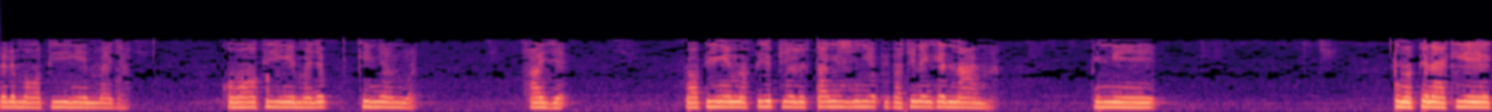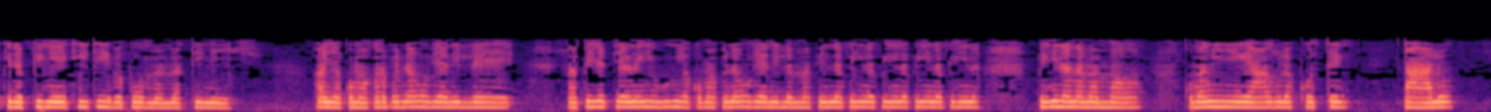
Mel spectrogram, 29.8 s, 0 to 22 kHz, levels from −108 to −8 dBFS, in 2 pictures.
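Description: From start to finish the speech sounds dull and smeared, with a warbling, fizzy texture on sustained vowels and sibilants. The likely cause is heavy AAC compression. At a bitrate that sounds close to 12 kbps, the encoder discards most high-frequency detail and coarsely quantises what remains. On a spectrogram, nothing appears above a hard ceiling at 5.1 kHz. Below that line, the bands show patchy holes and blocky, noise-filled regions instead of clean harmonics.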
